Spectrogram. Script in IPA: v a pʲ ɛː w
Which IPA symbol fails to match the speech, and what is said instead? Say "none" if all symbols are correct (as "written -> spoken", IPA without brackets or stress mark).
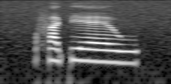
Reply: v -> f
